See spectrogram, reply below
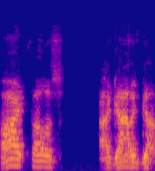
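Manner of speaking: put-on, sloppy, slurred drunken voice. Acting out someone leaving the bar: Chad voice, drunk and slurred. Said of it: "I'm gonna do an impression of Chad leaving the bar".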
